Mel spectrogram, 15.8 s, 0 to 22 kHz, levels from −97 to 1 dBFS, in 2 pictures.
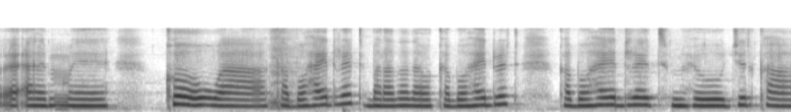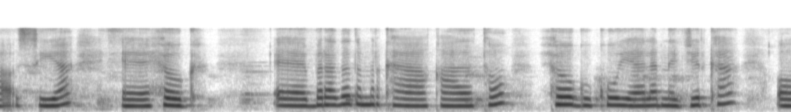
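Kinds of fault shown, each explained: Nothing here counts as a fault: the speech comes through wideband telephone coding in the usual G.722 way, with content reaching up to about 7.7 kHz and only the light coding hiss you'd expect from that path.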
